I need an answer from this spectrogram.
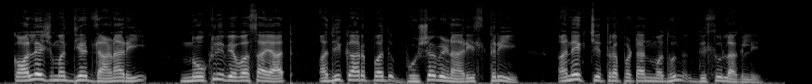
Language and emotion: Marathi, neutral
